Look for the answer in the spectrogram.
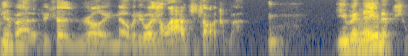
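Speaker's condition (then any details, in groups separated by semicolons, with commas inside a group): Cleft lip and palate; not fully formed at birth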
